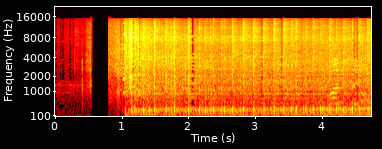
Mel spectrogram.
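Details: Vintage big air compressor's small engine, previously stalling under load, after repair: settles into even, steady putter about four beats a second, no hunting or stalling; running right.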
